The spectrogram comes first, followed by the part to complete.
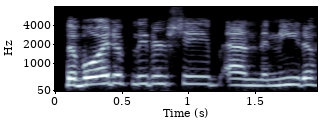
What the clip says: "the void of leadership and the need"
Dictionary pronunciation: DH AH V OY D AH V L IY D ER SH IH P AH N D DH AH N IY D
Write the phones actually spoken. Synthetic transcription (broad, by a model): DH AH V OY D AH V L IY D ER SH IH P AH N DH AH N IY D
